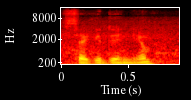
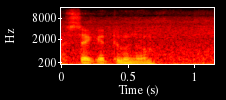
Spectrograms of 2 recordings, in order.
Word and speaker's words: Segedunum: there the roman name segadenium or segatunum however you want to see it it's one of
